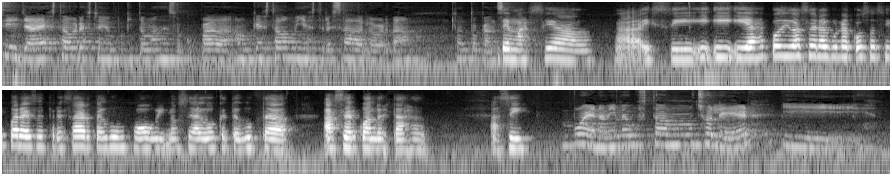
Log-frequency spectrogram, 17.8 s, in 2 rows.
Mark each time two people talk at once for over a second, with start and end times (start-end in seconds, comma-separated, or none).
none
